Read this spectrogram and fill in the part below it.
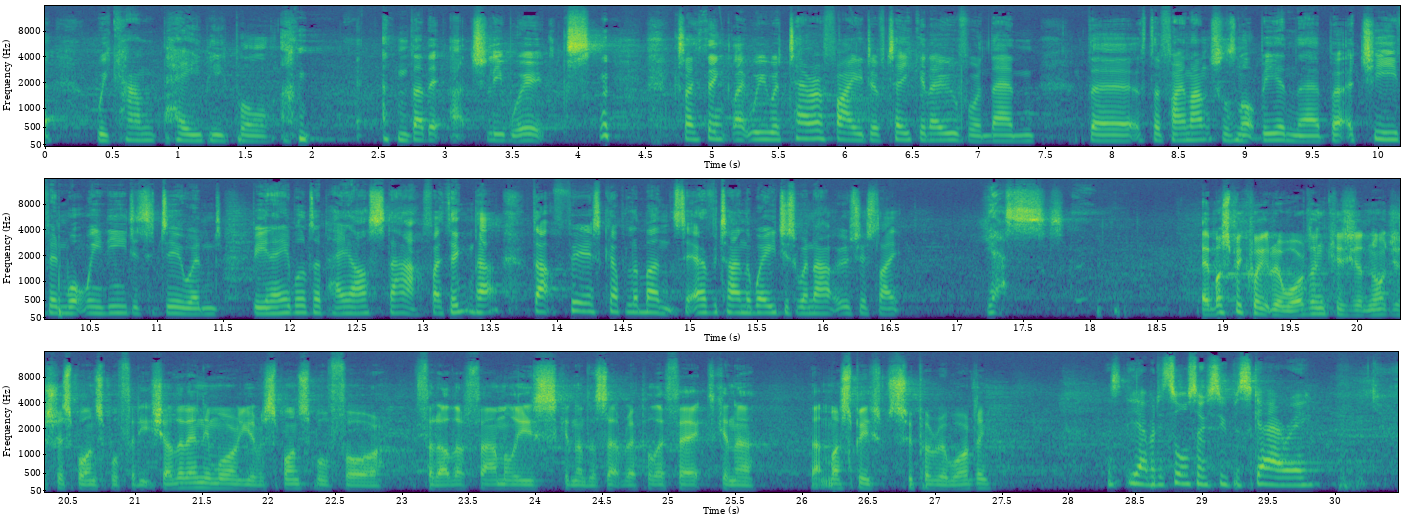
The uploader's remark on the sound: LIVE from The Print Show 2023. Experience a live recording of the industry’s trailblazing podcast at The Print Show 2023.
